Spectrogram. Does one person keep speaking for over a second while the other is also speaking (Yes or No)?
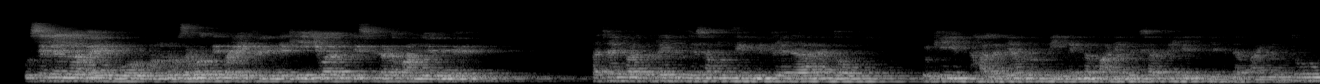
No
